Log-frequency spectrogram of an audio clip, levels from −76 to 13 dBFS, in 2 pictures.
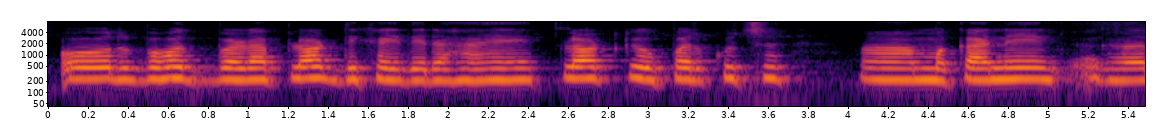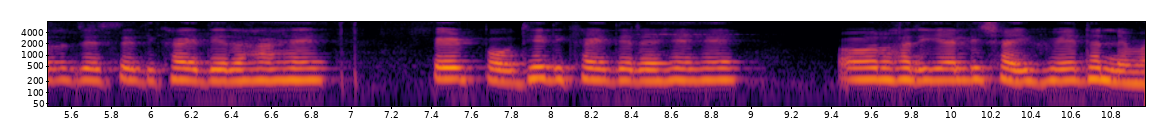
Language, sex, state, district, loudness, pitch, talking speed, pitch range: Hindi, female, Bihar, Saran, -18 LUFS, 225 Hz, 170 wpm, 215-230 Hz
